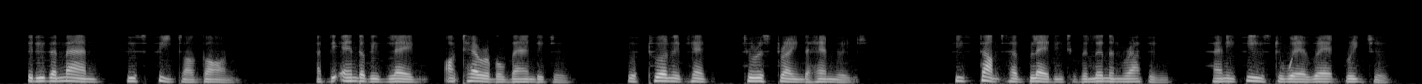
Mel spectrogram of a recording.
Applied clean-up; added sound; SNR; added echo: neural separator model SepFormer WHAMR!.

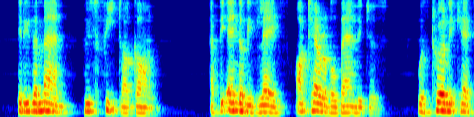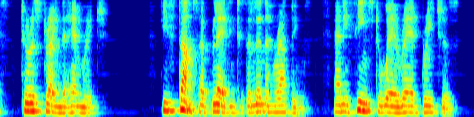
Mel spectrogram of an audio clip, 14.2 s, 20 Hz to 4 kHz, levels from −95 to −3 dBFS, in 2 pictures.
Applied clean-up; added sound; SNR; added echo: neural mask model DeepFilterNet 3.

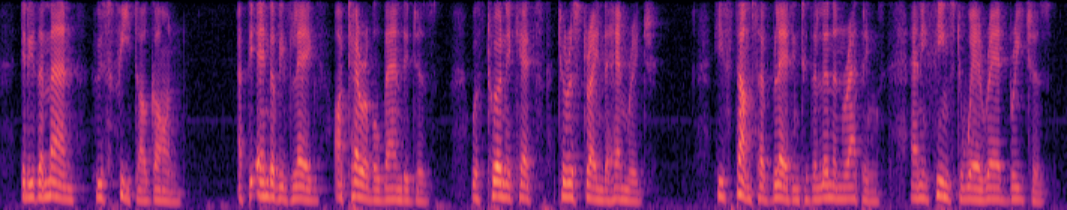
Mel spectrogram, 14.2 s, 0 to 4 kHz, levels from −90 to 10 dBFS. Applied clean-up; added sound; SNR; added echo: none; none; none; none.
